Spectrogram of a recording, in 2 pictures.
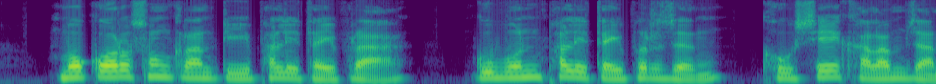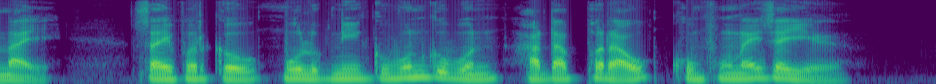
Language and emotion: Bodo, neutral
